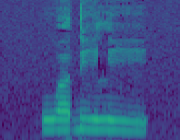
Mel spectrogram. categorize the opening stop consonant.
implosive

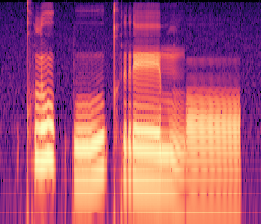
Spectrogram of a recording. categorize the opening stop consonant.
aspirated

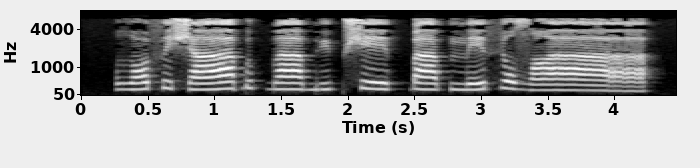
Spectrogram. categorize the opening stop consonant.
implosive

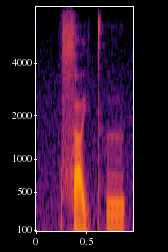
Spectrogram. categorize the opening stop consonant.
aspirated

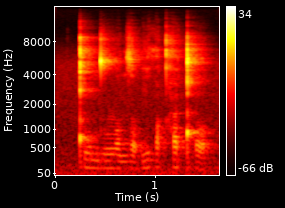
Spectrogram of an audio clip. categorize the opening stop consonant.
click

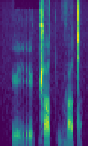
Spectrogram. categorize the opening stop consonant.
click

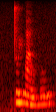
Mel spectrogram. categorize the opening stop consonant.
plain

